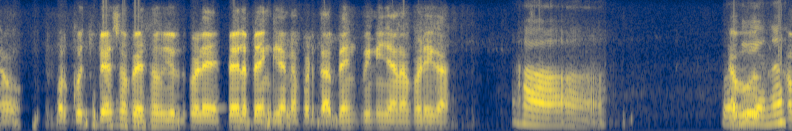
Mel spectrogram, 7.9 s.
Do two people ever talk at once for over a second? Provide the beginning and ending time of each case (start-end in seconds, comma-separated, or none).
none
